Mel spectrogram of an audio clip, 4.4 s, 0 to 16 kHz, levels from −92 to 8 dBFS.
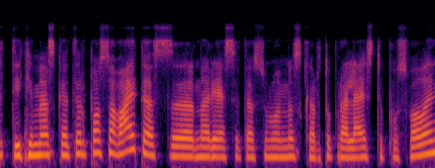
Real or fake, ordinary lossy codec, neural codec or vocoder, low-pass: real; Opus, 16 kbps; none; 7.2 kHz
